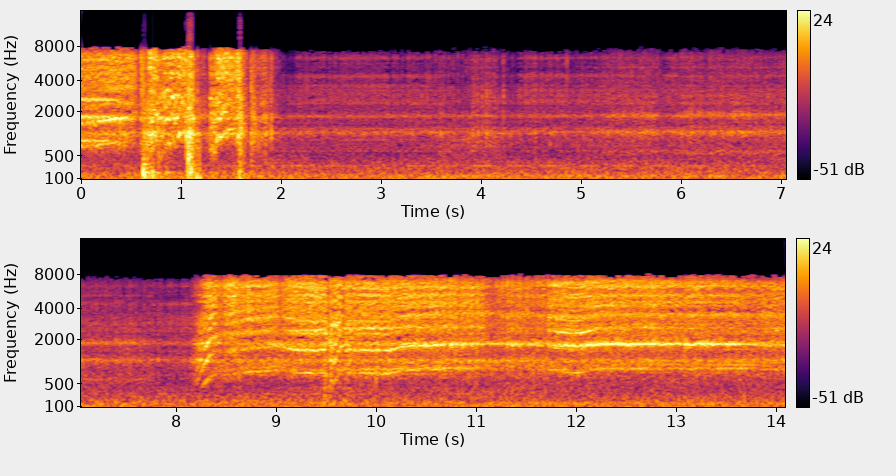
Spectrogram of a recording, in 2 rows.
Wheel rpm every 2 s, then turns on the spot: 170, 10, 20, 20, 160, 230, 230.
0-2 4-8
